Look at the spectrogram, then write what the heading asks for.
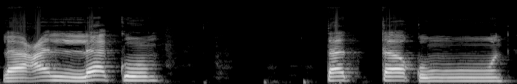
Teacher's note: تتقون، تا کو تا کے ساتھ ملانا ہے، پلس کرنا ہے، تا کے اوپر تشدید ہے تو تا میں سختی کرنی ہے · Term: لام میں سختی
